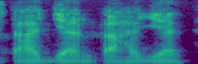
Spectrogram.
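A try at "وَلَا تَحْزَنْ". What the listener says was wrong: Tarsan, tahzan. Tahzan. Rapuh. Bukan tahjan. Fauzan. Wala tahzan. Zaitun. Zainab. Zaitun. Kurang rapuh tuh. Wala tahzan.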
